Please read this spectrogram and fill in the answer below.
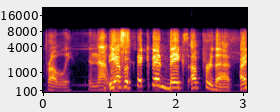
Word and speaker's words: Pikmin: Pikman. Pikmin. Pikmin. Let's pronounce together. Pikmin. Pikmin. Good job.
